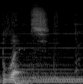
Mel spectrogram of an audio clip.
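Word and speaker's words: Blitzø: let's start off with blitz yo is silent if you didn't know so when we talk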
